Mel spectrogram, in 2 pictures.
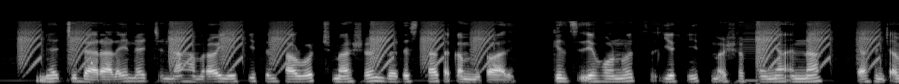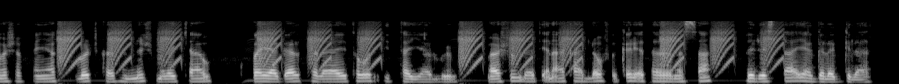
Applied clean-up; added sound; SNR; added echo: none; Alarm; 12 dB; none.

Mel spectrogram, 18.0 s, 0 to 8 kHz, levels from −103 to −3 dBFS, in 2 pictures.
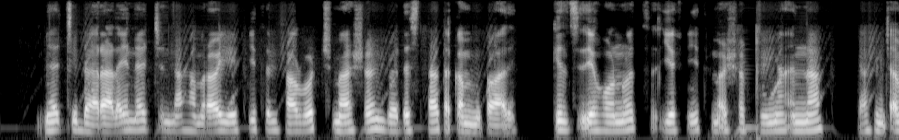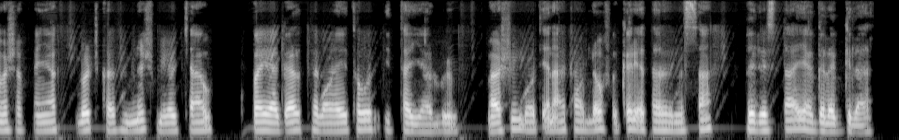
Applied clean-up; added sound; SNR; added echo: neural mask model DeepFilterNet 3.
